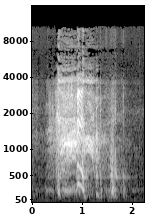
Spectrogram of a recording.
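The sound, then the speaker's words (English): A cough from someone teaching on the Gospel of Mark, a hoarse, raspy burst lasting about half a second, then a shorter, fainter follow-up hack, without talk around it. “That little cough kept me up most of the night, so apologize for it.”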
